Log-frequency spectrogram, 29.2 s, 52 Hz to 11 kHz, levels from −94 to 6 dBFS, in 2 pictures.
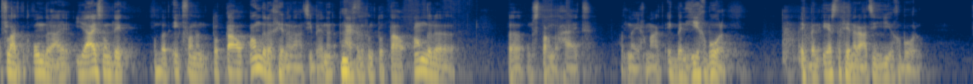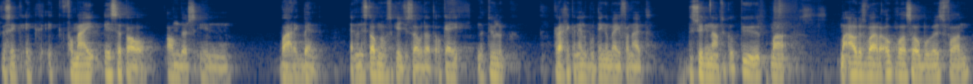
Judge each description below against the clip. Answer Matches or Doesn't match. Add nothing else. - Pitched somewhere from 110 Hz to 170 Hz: Doesn't match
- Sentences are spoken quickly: Doesn't match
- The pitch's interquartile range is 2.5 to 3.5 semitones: Doesn't match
